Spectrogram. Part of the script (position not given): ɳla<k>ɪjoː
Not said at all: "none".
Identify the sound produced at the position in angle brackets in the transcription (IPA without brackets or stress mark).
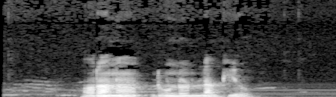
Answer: ɡ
